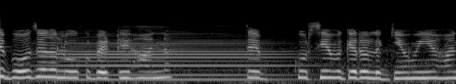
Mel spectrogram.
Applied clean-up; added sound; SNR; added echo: none; Bowed string instrument; 14 dB; none.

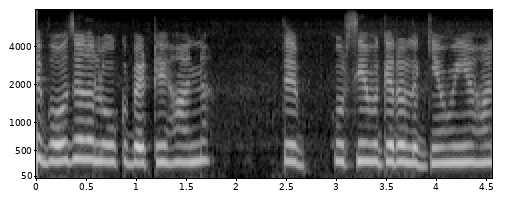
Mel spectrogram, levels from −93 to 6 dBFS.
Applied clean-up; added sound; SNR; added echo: neural mask model Resemble Enhance denoiser.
